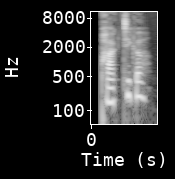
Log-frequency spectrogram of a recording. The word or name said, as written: praktiker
